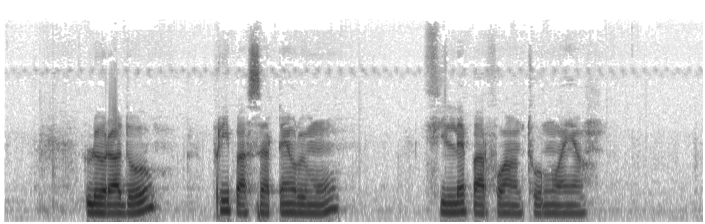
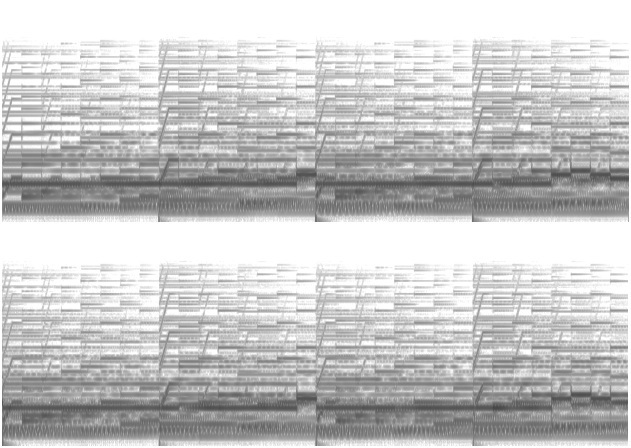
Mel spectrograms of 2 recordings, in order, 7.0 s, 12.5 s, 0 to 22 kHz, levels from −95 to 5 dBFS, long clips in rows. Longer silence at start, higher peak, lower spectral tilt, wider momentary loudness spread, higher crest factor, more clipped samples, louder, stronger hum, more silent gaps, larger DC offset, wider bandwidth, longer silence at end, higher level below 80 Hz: first, 0.5 s vs 0 s; first, 0 dBFS vs -18 dBFS; first, -6.5 dB/octave vs -5 dB/octave; first, 14 LU vs 2 LU; first, 18 dB vs 12 dB; neither; first, -17 LUFS vs -31 LUFS; neither; neither; neither; first, 14.5 kHz vs 11.5 kHz; first, 1.05 s vs 0 s; first, -52 dBFS vs -66 dBFS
